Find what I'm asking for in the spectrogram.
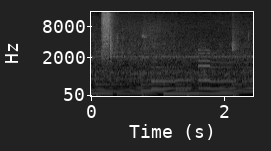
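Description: A 4-ounce (120 ml) cologne spray gives one short, close hissing burst near the start, followed by low steady background hum.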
